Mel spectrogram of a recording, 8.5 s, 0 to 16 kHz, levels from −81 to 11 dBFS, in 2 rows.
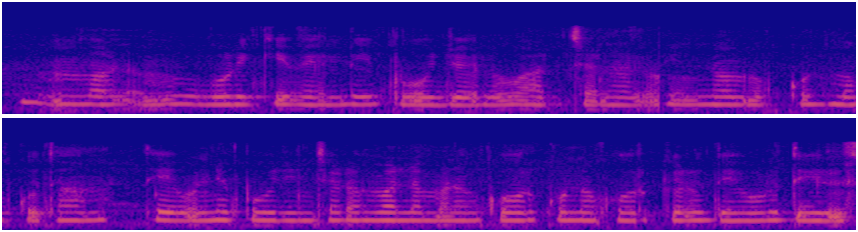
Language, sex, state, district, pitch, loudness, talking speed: Telugu, male, Andhra Pradesh, Chittoor, 225 Hz, -38 LUFS, 120 wpm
